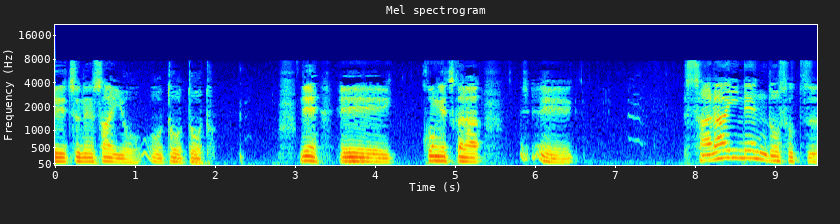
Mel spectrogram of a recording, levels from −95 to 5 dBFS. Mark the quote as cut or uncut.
cut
